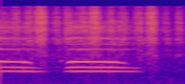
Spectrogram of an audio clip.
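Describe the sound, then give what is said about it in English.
A steam engine sound effect: two short, bright whistle blasts, one after another, over a steady hiss of steam. No voices are heard. “Which is a great sound effect because that's definitely a steam engine, which magnetic levitation trains don't have.”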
